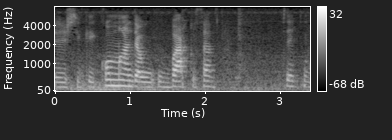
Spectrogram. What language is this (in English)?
Portuguese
